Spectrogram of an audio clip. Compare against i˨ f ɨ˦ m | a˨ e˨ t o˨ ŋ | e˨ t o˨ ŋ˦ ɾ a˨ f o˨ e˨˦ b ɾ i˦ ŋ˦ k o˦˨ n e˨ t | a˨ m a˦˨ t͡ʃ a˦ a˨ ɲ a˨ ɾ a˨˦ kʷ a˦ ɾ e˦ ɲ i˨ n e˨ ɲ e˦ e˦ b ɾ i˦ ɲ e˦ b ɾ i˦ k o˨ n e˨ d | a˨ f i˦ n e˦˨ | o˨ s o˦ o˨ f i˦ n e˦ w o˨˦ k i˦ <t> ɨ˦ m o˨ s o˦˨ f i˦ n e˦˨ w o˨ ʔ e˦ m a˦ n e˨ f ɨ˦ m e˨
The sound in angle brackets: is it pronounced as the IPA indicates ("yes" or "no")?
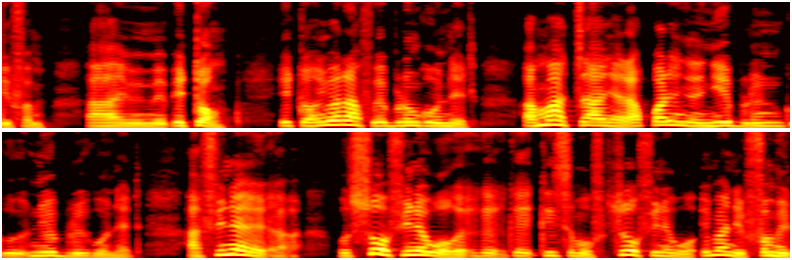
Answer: no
